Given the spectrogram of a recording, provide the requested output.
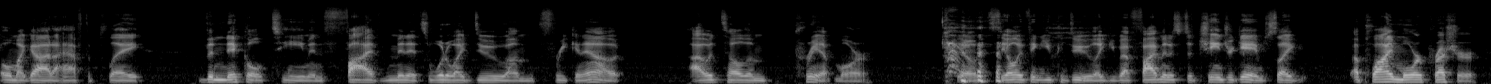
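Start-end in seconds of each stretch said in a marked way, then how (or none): none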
